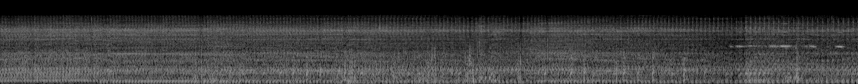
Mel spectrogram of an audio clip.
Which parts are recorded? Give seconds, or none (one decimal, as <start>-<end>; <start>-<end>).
0.0-3.5; 5.9-8.6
